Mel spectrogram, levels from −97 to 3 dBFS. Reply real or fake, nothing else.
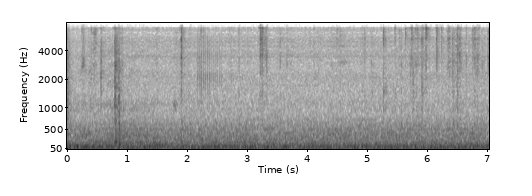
real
